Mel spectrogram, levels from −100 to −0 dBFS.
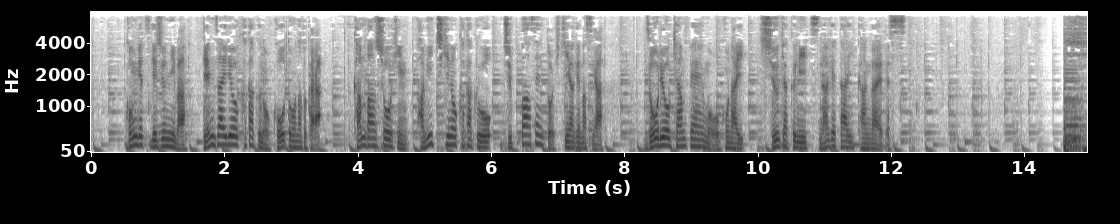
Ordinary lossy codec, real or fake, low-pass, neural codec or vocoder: MP3, 32 kbps; real; 7.2 kHz; none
